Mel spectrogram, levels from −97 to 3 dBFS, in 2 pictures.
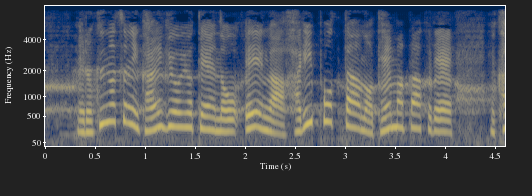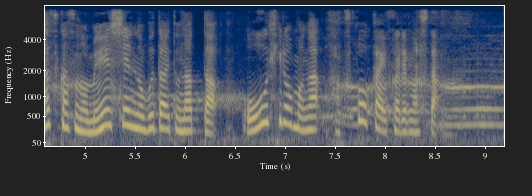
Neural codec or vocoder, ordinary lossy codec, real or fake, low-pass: codec, 16 kHz, 4 kbps, X-Codec, WavLM features, trained on Multilingual LibriSpeech; none; fake; 7.2 kHz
